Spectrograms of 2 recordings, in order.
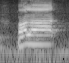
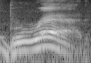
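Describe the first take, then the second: First: The name is said as two syllables, Balat. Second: The name is said as one syllable, Brad. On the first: The speaker calls it wrong. "Oh, you mean Balat? No, it's not" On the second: The speaker calls it right. "It's Brad"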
